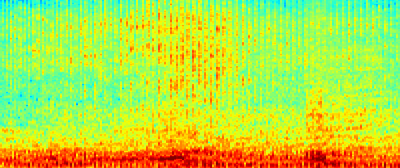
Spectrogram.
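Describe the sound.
Small motorbikes ridden by a group of kids outside, a steady buzzing engine drone that swells slightly and holds on throughout, with no talk over it.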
